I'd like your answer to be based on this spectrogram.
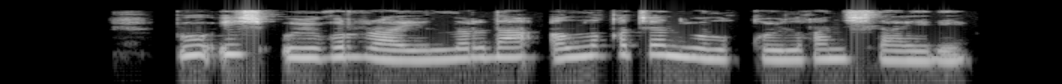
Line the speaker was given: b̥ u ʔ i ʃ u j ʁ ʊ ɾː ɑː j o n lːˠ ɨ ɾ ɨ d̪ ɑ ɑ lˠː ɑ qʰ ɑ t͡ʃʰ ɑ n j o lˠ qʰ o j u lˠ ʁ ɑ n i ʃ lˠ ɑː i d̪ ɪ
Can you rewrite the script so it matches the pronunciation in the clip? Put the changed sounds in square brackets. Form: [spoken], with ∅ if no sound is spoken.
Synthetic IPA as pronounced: b̥ u ʔ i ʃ u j ʁ ʊ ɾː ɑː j o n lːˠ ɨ ɾ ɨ d̪ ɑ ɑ lˠː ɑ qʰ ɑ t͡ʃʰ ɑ n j o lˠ qʰ o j u lˠ ʁ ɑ n i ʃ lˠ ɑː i d̪ ɪ

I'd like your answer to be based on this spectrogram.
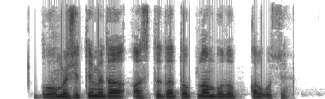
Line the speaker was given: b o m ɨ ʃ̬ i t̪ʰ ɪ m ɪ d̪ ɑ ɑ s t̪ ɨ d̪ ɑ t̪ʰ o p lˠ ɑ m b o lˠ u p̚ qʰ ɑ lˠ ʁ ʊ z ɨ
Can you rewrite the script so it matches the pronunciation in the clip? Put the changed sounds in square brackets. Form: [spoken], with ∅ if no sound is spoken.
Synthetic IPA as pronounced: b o m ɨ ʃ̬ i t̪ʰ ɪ m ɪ d̪ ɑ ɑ s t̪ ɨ d̪ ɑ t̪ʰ o p lˠ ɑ m b o lˠ u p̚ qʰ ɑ lˠ ʁ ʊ [s] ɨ

